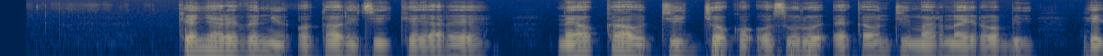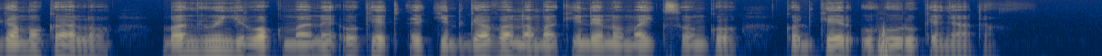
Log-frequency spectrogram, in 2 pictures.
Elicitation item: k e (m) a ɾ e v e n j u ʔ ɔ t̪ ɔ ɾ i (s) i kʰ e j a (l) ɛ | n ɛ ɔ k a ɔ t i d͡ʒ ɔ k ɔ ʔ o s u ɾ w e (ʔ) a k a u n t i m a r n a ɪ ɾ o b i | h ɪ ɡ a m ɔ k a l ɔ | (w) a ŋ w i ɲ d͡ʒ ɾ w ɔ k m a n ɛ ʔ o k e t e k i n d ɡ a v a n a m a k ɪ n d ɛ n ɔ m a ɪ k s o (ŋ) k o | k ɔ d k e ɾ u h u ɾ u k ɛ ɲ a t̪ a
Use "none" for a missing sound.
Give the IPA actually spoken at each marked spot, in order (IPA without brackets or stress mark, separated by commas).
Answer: ɲ, t, ɾ, ʔ, b, ŋ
